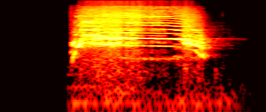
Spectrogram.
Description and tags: A baboon from the Wellington zoo. Genuinely frightening creatures. More animal sounds to come shortly!
baboon, monkey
